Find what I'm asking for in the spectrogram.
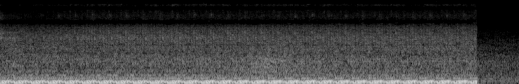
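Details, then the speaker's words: Mitsubishi 3000GT VR4, new engine's first start on old, long-sitting cleaned injectors, still cold. Lumpy idle with an uneven, loping pulse of about three beats a second, stumbling. Owner suspects injectors, with one or two cylinders misfiring. "Definitely injector problem. Probably one cylinder misfiring right now, or maybe two."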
